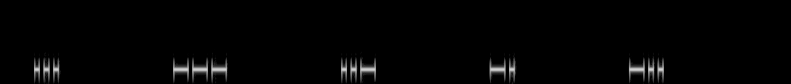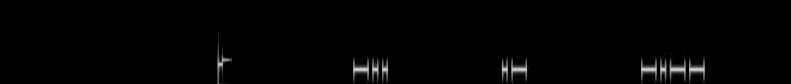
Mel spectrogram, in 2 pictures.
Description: Morse code, heard as a keyed tone, about 25 wpm, spaced as for 7 wpm, 700 Hz. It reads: SOUND DAY
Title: 8x Character Spacing - Top 100 Words - 25wpm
